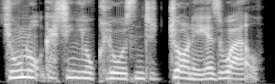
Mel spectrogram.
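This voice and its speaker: A woman voicing a fiercely protective, sharp-tempered young woman in an audiobook. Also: mid-range voice, steady tone, normal speed, gravelly, slightly rough, no room sound, studio quality. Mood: hostile, accusing. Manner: cooing to her brother, snapping at rivals.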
